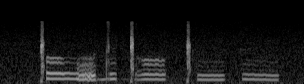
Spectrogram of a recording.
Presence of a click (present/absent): present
